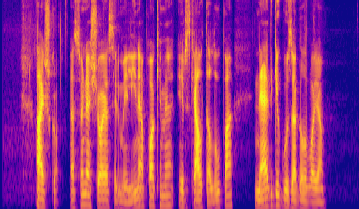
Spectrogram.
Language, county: Lithuanian, Marijampolė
